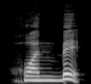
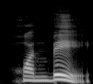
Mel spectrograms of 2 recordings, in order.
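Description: First: The last syllable is high and cut short. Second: The last syllable falls from a high pitch. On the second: "the eighth tone is often of a high falling tone"

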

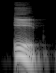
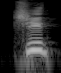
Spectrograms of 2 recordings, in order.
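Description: First: It is said in the fourth tone. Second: It is said in the eighth tone. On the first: This is the literary reading of the number. "it 4th tone" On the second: This is the colloquial reading of the number. "jit 8th tone"

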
